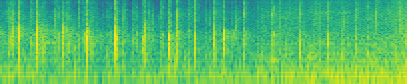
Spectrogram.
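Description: A small group of people clapping, the claps thinning out after about two and a half seconds.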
